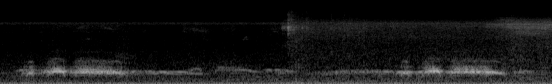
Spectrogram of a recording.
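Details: Cooing of a spotted dove, sound meant to stimulate captive breeding doves to lay, Ba Vì, Hanoi, Vietnam; two low, mellow coo phrases open and close the stretch, with a steady faint high hiss behind.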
